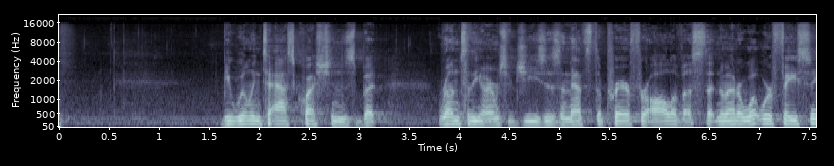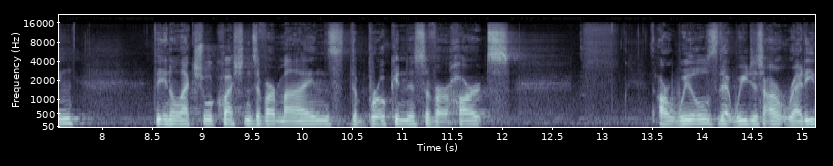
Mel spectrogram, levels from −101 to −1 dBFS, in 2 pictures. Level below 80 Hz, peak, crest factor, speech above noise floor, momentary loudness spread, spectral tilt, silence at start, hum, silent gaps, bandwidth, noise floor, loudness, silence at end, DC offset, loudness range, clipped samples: -76 dBFS; -8 dBFS; 20 dB; 29 dB; 6 LU; -5 dB/octave; 0 s; none; none; 16.5 kHz; -56 dBFS; -27 LUFS; 0 s; under 0.1%; 3 LU; under 0.1%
